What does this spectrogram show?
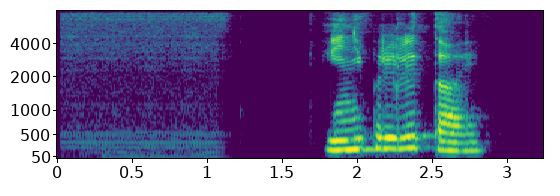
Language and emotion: Russian, neutral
